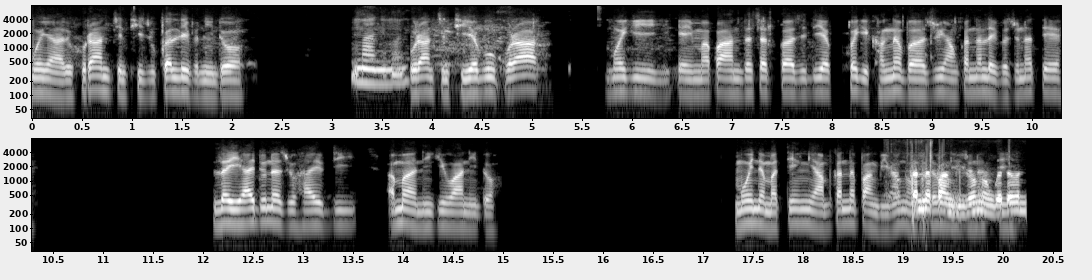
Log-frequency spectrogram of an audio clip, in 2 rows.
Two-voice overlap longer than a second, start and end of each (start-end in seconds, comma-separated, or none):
18.8-20.0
